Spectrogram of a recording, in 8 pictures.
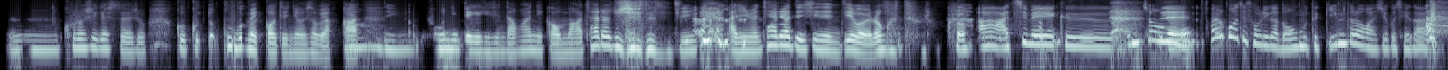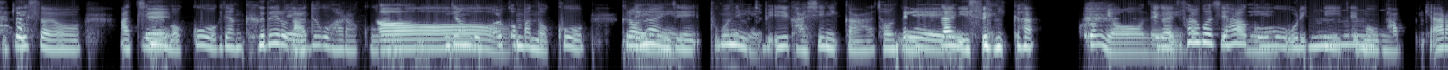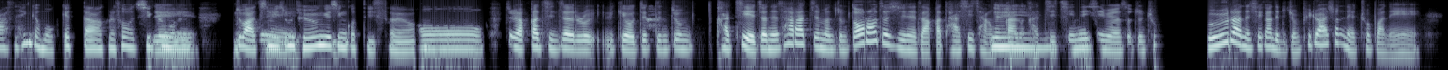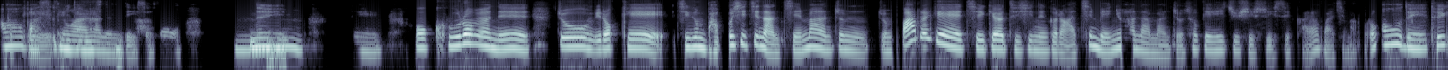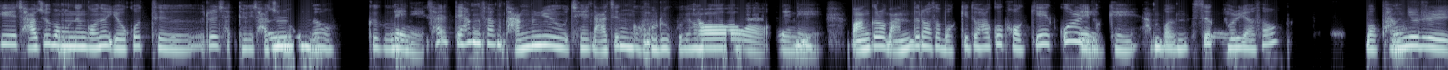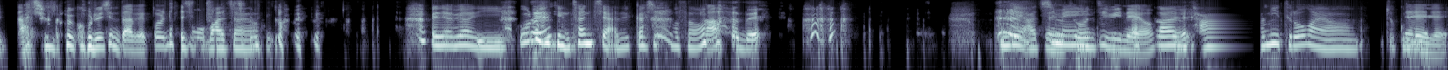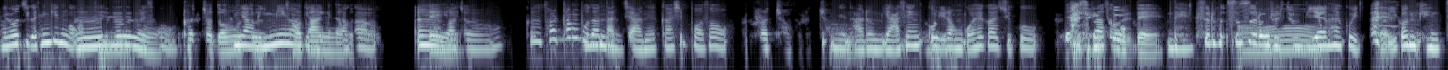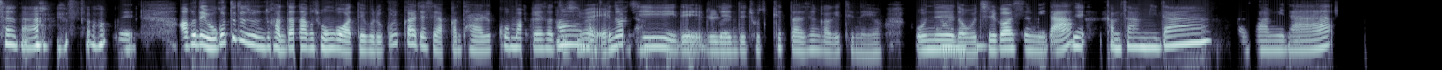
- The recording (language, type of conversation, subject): Korean, podcast, 아침을 보통 어떻게 시작하세요?
- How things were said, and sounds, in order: distorted speech; other background noise; laugh; laughing while speaking: "차려주시는지"; laughing while speaking: "이런 것도 그렇고"; laugh; laugh; laughing while speaking: "있으니까"; laughing while speaking: "고르고요"; laughing while speaking: "낮은 걸 고르신 다음에 꿀 다시 두르시는 거예요?"; laugh; laughing while speaking: "꿀은"; laugh; laughing while speaking: "아 네"; laugh; laugh; laughing while speaking: "야생 꿀"; laugh; laughing while speaking: "하면서"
